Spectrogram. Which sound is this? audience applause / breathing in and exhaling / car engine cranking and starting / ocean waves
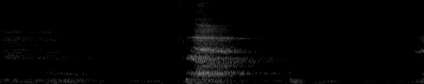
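breathing in and exhaling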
